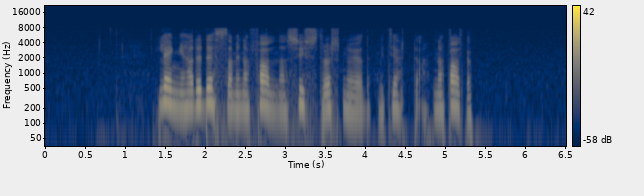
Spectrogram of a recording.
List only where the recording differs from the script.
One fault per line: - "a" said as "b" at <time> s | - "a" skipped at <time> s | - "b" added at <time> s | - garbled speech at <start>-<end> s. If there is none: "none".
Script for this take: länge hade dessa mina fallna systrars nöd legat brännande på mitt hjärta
- "legat brännande på" skipped at 4.1 s
- garbled speech at 4.9-5.4 s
